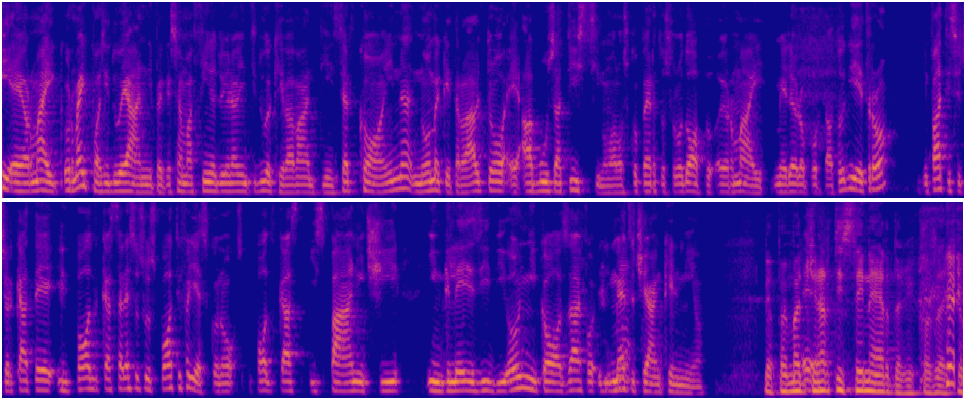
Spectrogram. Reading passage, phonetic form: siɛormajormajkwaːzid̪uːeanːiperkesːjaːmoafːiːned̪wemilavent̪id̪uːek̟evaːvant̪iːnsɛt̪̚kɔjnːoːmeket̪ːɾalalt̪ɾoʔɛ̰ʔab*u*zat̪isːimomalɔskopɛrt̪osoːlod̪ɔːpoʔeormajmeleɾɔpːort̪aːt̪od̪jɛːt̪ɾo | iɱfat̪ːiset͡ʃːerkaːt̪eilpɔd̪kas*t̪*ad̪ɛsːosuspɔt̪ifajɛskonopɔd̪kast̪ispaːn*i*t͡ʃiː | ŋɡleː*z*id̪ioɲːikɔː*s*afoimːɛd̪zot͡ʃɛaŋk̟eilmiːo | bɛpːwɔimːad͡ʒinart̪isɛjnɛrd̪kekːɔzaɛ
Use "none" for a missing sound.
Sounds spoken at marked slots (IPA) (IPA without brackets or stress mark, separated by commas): u, t̪, i, z, z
